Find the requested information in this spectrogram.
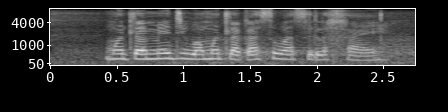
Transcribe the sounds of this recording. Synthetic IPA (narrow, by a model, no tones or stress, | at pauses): mʊt͡ɬʼamediwamʊt͡ɬʼakʼasɪwasɪlɪχaːɪ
